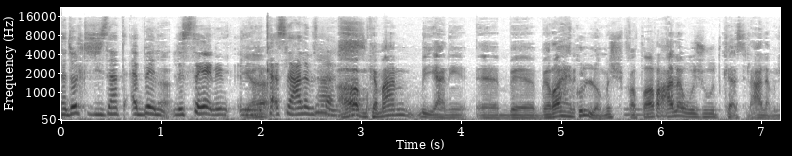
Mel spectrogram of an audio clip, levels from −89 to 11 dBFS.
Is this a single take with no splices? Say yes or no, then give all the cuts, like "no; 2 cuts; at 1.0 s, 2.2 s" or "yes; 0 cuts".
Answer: no; 4 cuts; at 2.5 s, 3.0 s, 5.1 s, 5.6 s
